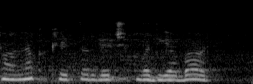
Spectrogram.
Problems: constant background noise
